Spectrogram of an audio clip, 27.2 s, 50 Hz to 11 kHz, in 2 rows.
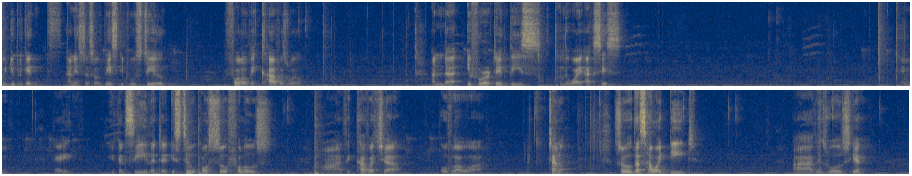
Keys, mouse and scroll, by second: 4.6 click, 4.9 `, 6.3-7.3 scroll up 2, 7.3 `, 8.1 r, 11.6 right click, 11.8 scroll down 2, 12.1 scroll up 1, 12.2 scroll down 1, 12.4 scroll up 1, 13.2 r, 17.9 click, 18.5-19.0 scroll down 1, 20.4 KP_0, 22.5 alt+a.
